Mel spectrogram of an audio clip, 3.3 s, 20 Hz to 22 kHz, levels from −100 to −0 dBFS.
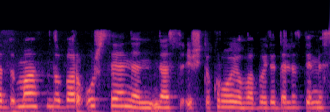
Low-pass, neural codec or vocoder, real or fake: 7.2 kHz; none; real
